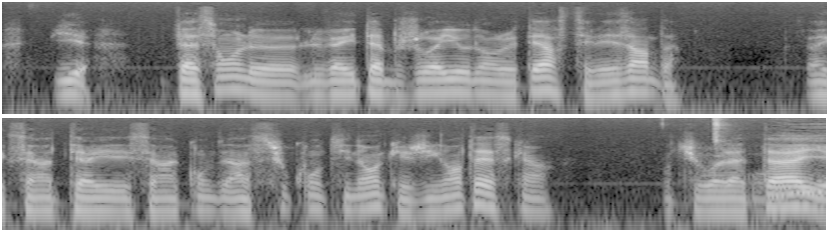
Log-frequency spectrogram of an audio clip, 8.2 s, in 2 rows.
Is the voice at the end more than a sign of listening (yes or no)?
yes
